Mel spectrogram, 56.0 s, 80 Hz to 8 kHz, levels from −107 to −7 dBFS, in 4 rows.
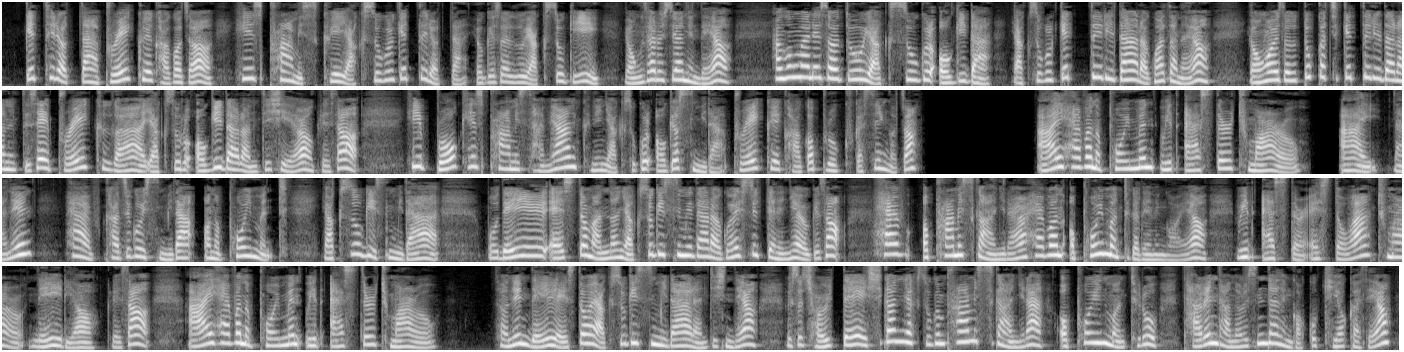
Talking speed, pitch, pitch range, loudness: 450 characters per minute, 260 Hz, 210-315 Hz, -20 LUFS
